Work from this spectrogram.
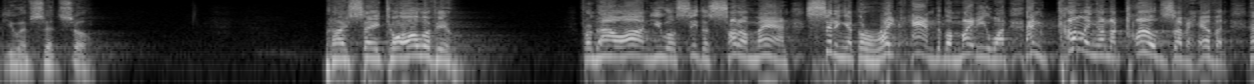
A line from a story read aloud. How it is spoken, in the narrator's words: Calmly, serenely, said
